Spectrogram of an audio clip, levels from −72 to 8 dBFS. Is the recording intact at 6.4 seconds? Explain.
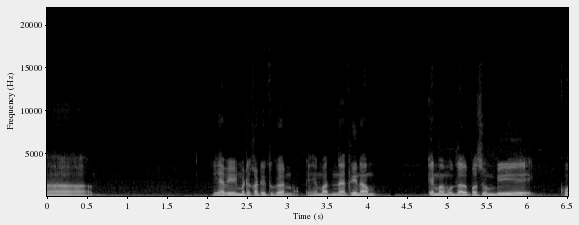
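Yes, at 6.4 seconds the speech plays through intact, with no fault to be heard at that moment.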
